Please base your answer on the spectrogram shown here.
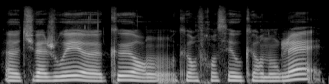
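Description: A woman interviewer chatting casually, relaxed and informal. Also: on the low side, moderate pace, clean tone, dry recording, studio quality.

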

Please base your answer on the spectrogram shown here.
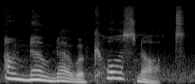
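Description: A man's voice: on the low side, lively intonation, moderate pace, dark tone, slight background noise, natural voice. A man voicing an elegant, sardonic female unicorn with a drawling, sighing, ladylike manner in a fantasy audio story. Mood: catty.

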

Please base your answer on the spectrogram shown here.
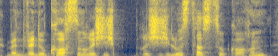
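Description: A man's voice: mid-range voice, animated, a little fast, breathy edge, no echo. Hesitant man host, dry close sound. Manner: hesitant, many "äh" and "ähm" fillers. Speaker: podcast host. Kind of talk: casual interview.

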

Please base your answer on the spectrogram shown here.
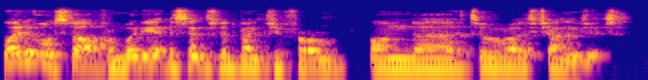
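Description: A man's voice: medium pitch, fast, darkish tone, lo-fi sound. Chatty male host in an echoey room. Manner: chatty, self-deprecating, many fillers. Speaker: podcast host. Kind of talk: interviewing a guest.

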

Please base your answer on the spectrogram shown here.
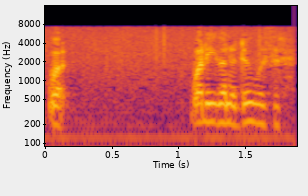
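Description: An actress playing a defiant young woman of a wealthy family in a 1940s radio drama, sharp, defensive and sardonic. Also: mid-range voice, flat delivery, fast, lightly acted. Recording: dull old radio recording with faint hiss.

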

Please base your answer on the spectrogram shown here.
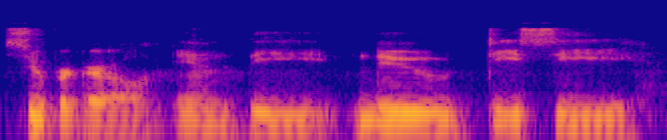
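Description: A man's voice: sits low, fairly even intonation, slow pace, a little mellow, muffled recording, a little hiss or hum. A man hosting a casual pop culture news chat in a conversational way, often acting out imagined quotes. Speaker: podcast host.

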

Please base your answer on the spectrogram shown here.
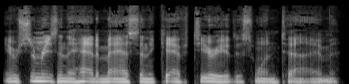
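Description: An American man telling rambling, improvised stories as a podcast host, halting and often interrupting himself with deadpan whimsy. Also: medium pitch, no echo, studio quality. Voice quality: gravelly, creaky. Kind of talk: rambling, improvised monologue storytelling.

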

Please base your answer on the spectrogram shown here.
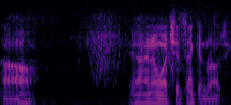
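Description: Actor as low-voiced, rough-spoken boatman, muffled old radio. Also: steady tone, moderate pace, natural voice. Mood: matter-of-fact. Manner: folksy ungrammatical speech, affectionate. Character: rough-spoken, warm-hearted working boatman, devoted sweetheart. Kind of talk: 1950s radio drama acting. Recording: muffled, noisy old radio broadcast recording.

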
